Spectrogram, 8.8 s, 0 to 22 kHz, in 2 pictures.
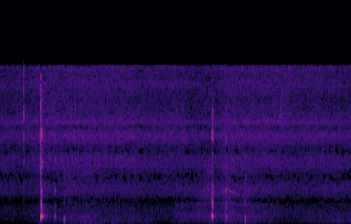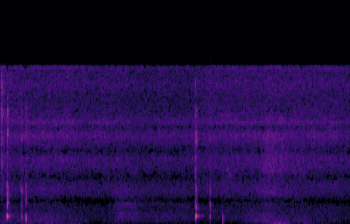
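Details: Four sharp, soft hiccups about two seconds apart, roughly 28 a minute, in a quiet room: ordinary hiccups.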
